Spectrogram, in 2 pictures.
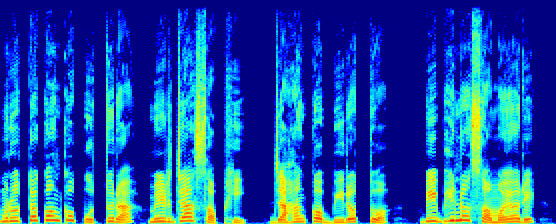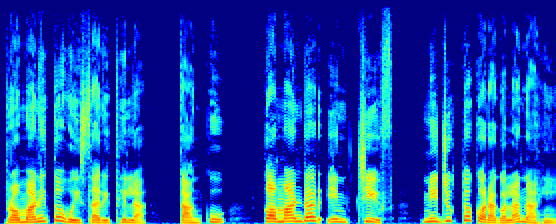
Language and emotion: Odia, neutral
